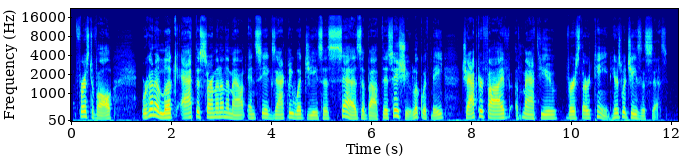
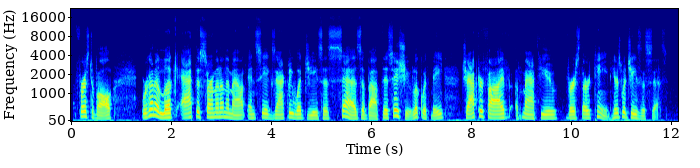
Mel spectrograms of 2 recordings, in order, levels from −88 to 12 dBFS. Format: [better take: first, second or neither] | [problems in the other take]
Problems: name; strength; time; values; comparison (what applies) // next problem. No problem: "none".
first | muffled; very; fading above 2.5 kHz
